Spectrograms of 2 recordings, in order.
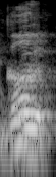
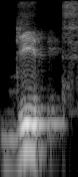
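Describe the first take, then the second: First: The name is pronounced the German way, like 'gota'. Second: The name is pronounced in a French-influenced way. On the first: The speaker calls it right. "a pronúncia em alemão ela lembra a, a pronúncia da palavra gota d'água" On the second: The speaker calls it wrong. "pronuncia-se no Brasil muitas vezes Git"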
